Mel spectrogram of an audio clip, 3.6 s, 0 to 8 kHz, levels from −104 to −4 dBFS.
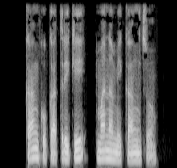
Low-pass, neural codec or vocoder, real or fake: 7.2 kHz; none; real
